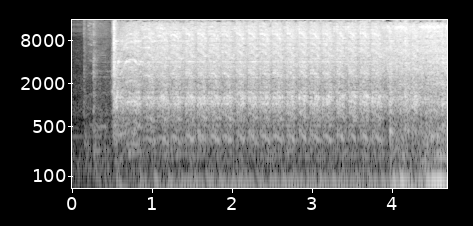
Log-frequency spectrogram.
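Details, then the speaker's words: Ford Focus ST turbo engine, first start after rebuild: after a quiet start the starter cranks at a steady, slightly uneven three beats per second and never catches; they think it needs fuel through; extended crank, no start. "It probably just needs to get fuel through. Go ahead and do it. Let's try her again."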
